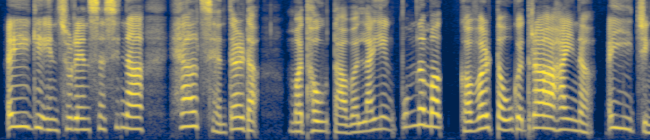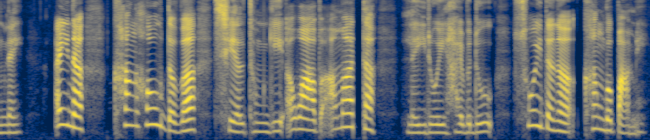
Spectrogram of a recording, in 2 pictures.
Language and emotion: Manipuri, fearful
